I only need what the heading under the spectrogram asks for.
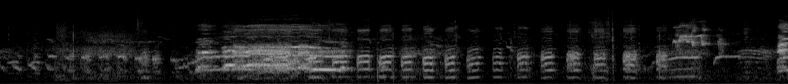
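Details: Rooster separated from the hens, calling on its daily visit to them: a loud rough crow, then a steady series of short clucks about twice a second, against a noisy background.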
